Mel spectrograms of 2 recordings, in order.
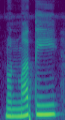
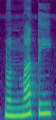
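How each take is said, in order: The two takes are said the same way.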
